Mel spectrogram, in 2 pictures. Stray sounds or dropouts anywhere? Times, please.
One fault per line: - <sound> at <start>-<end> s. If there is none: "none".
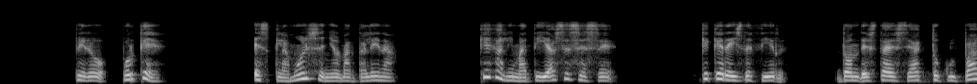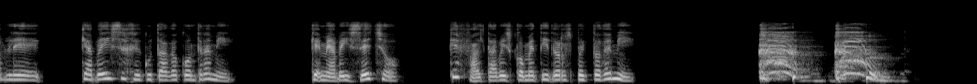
- cough at 17.4-18.9 s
